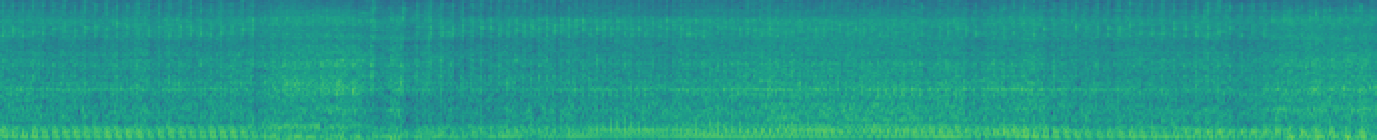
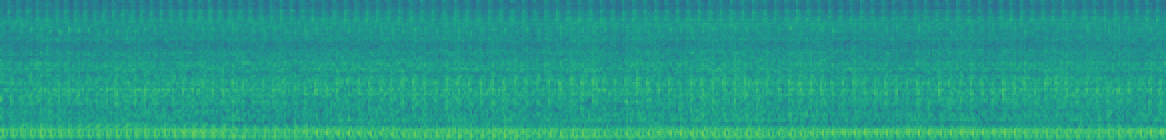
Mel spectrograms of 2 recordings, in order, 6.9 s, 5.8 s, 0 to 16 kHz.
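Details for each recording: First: 1980 power tiller with Briggs and Stratton engine, after cover reassembly: uneven, hunting, popping note on choke, pitch wandering; owner tries less choke, suspects too-tight spring or jammed flap; soon runs stuck at full throttle. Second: 1980 power tiller (rotovator) with Briggs and Stratton single-cylinder engine, after restoring spark: steady, even chug with no clacking or misses; runs fine, carburetor cleaning may not be needed.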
